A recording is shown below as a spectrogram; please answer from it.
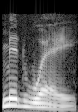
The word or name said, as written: midway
